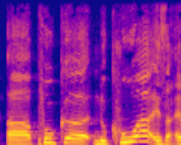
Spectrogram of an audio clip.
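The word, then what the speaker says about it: Puka Nacua: And also Puka Nakua. Am I pronouncing his name right? – Right on it. N-U-C-U-A.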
